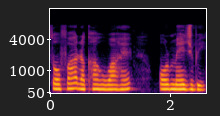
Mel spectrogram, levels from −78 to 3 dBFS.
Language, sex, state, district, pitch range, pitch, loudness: Hindi, female, Arunachal Pradesh, Lower Dibang Valley, 195-210 Hz, 205 Hz, -11 LUFS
